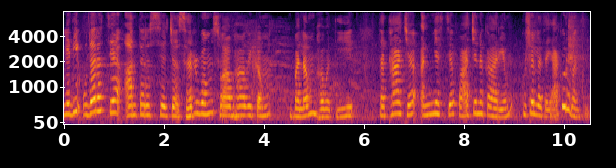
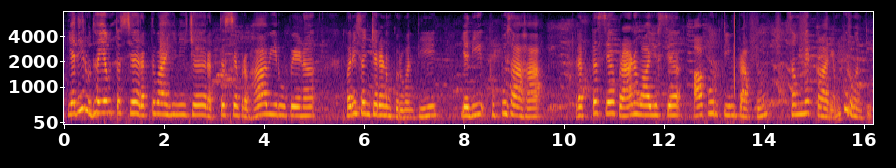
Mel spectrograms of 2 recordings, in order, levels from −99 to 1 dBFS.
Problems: constant background noise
